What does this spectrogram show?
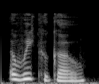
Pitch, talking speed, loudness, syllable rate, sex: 200 Hz, 180 wpm, -16 LUFS, 5.8 syllables/s, female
